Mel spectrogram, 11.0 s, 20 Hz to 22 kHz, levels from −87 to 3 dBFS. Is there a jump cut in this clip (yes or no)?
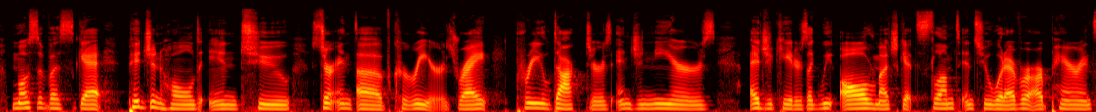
yes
